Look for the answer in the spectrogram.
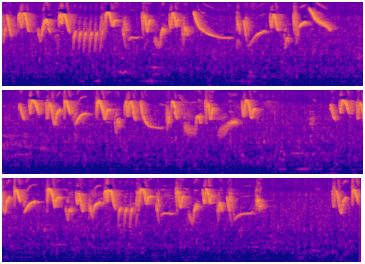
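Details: Dense rolling 'ngerol rapat' song of a Mozambique canary: long runs of high looping whistled slurs and twitters delivered rapidly in three sustained bursts with brief pauses between.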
